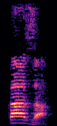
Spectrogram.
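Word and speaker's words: casa: Gaza. Mesela bakın C başta olduğu zaman ne oldu? K harfine dönüştü.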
